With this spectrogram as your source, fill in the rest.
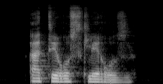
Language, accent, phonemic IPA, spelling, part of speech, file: French, France, /a.te.ʁɔs.kle.ʁoz/, athérosclérose, noun, LL-Q150 (fra)-athérosclérose.wav
- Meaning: atherosclerosis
